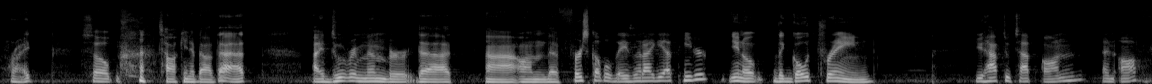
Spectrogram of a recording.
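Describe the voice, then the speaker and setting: A man with a Spanish accent speaks fairly slowly at a fairly high pitch, with ordinary pitch variation. Long, frequent pauses occur, and the recording is very clean with a silent background. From Colombia (Bogota). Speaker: guitarist and music teacher. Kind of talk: interview. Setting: on camera interview. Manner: hesitant, many fillers.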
